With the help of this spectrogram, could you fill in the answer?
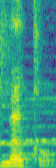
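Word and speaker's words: Myrkul: yeah actually there's because i was actually looking up the pronunciation of it and it is it's merkel yeah all right so that's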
